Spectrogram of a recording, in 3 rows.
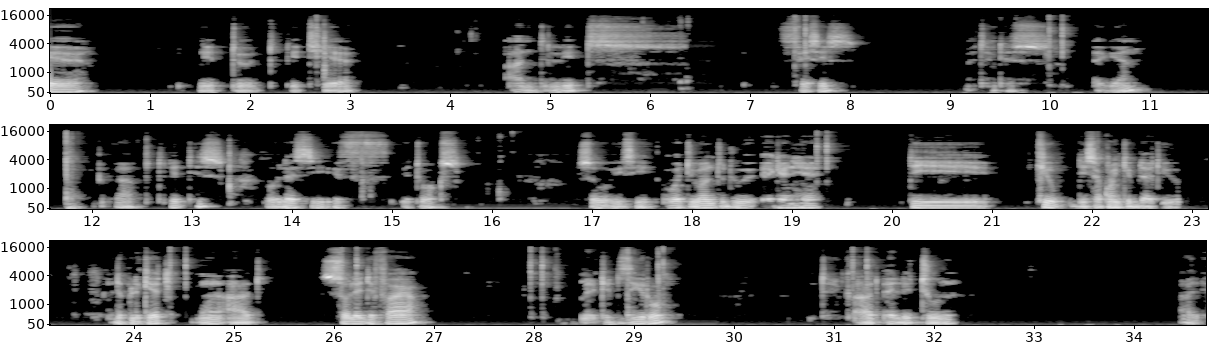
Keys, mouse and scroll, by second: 11.8 x, 14.8 Tab, 16.0 /, 17.3-18.5 scroll up 1, 18.5 scroll up 1, 19.3 click, 24.4-34.7 drag.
